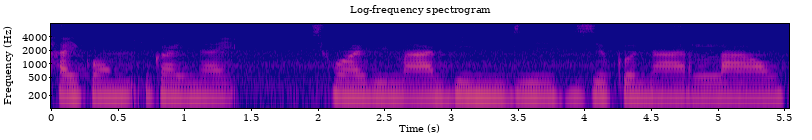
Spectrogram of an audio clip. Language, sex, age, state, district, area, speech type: Bodo, female, 18-30, Assam, Kokrajhar, rural, spontaneous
